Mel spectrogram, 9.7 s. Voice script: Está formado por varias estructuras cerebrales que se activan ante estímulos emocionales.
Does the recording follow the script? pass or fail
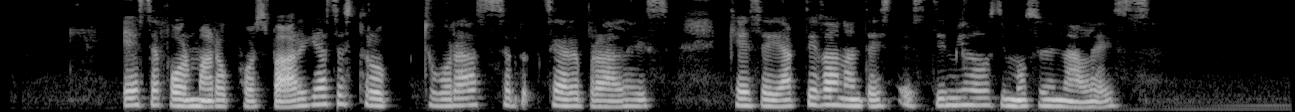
pass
